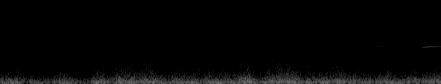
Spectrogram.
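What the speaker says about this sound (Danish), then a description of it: "Det er torden og drittvær på gang." Distant thunder rumbling through stormy weather on the open fjell, a low, rolling growl over steady wind noise, swelling and fading without sharp cracks.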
